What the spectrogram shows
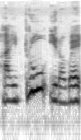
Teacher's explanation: T 사운드 이쪽으로 연음하면서 약화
